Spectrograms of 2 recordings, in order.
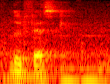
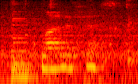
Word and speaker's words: lutefisk: So, well, I don't know, people spell it differently. Lutefisk. It's not Lutefisk, Lutefisk. So, we're going to make Mrs.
